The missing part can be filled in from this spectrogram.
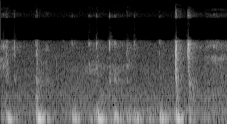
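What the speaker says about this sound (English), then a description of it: "hammering on the keyboard." Hard, irregular thumps of someone pounding a computer keyboard, about a dozen heavy keystrokes in quick clusters, heard close over a muffled, narrowband connection.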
